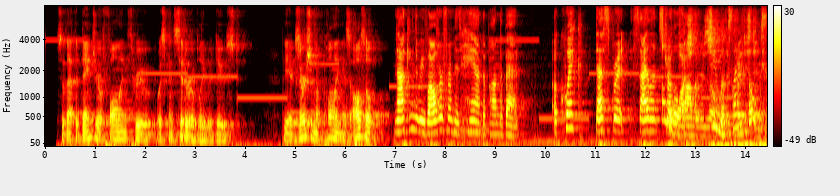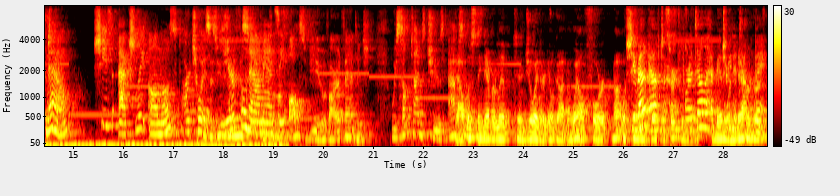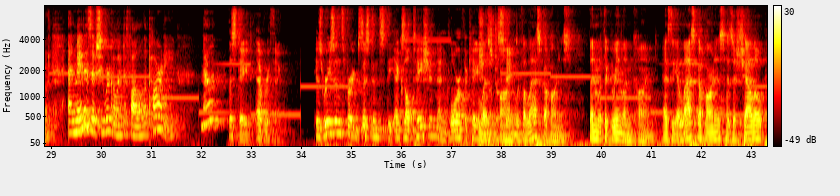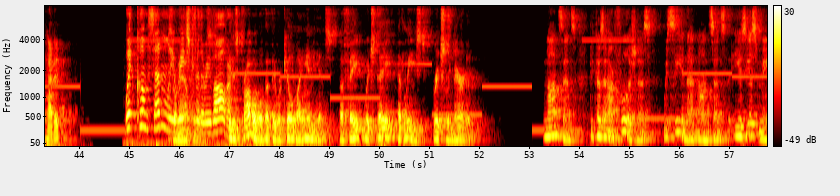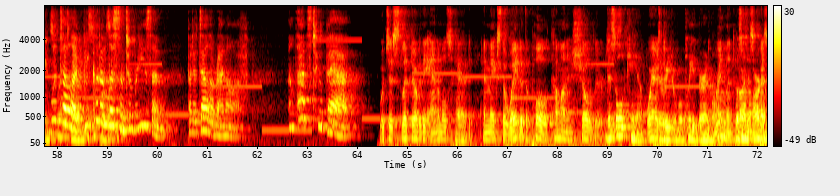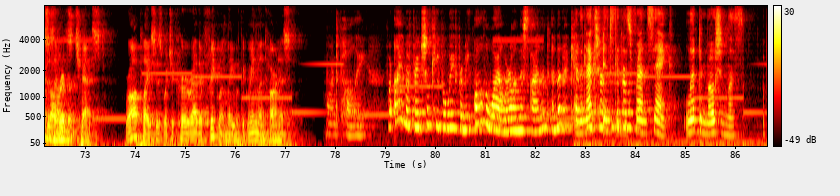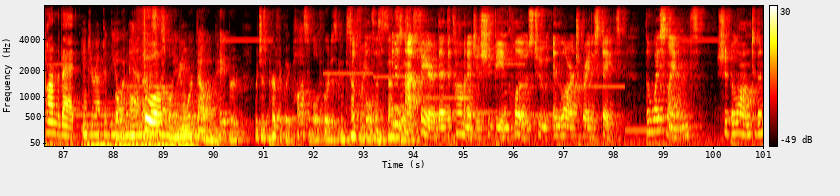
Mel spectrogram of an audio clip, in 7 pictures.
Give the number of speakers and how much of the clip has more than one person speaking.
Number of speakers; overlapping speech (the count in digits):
8, about 19%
